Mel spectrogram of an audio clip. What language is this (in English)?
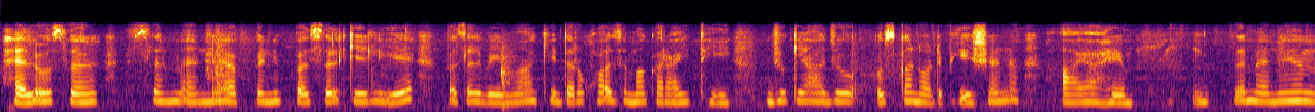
Urdu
